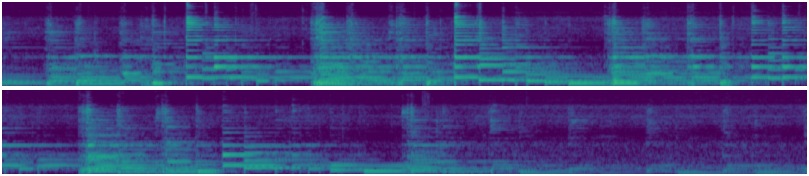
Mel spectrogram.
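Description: A live song performed in a studio opens with a steady instrumental introduction: sustained, harmonically rich chords and repeated notes at a fairly even loudness, with no singing yet.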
